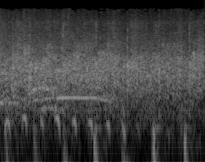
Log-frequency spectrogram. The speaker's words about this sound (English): Big round of applause for Arthur Matthews.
